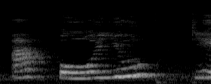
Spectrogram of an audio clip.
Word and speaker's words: apoio: que tá falando aqui eu primeira pessoa eu apoio a letra O é aberta separa-se assim ó apoio na hora de ler a gente tá lendo com a pronúncia o quê aberta apoio Beleza já o substantivo derivado do mesmo verbo apresenta vogal o fechada o apoio que recebi realmente a gente tem um timbre fechado então isso aqui é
